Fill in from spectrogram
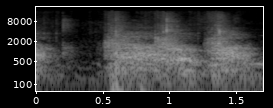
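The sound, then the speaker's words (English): A large crowd at a party's election-results event chants "We will win" together in loud, unison bursts, voices rising and falling in a rhythmic pattern after a brief lull, as party leader Jarosław Kaczyński takes the stage. “There were chants of "We will win" in the crowd.”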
